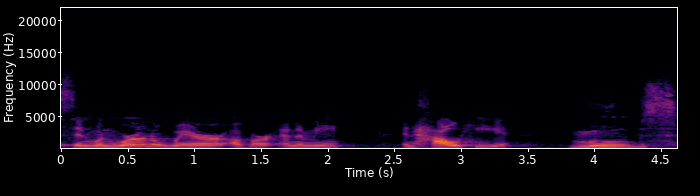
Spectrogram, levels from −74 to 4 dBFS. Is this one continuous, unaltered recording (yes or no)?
yes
